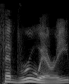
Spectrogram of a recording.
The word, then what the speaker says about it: February: on this Monday, which, by the way, I pronounce it February, not Feb-U.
